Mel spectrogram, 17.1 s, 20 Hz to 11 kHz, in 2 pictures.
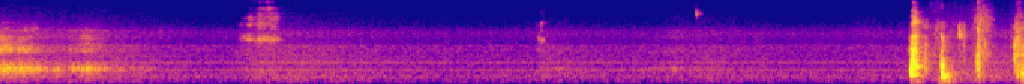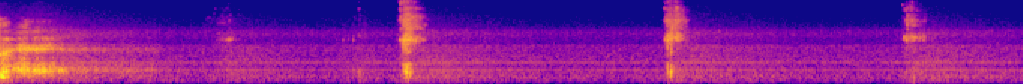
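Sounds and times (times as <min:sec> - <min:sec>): person sneezing wetly: 0:07.6 - 0:09.0.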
